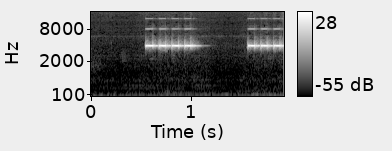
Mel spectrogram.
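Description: A kitchen timer beeps while homemade Oreos bake in the oven, giving two bursts of rapid high-pitched electronic beeps separated by a short pause, loud and close in a quiet room.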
